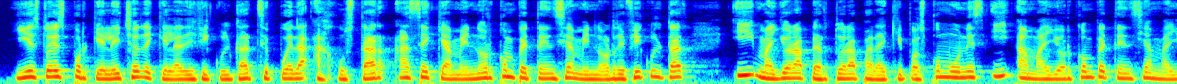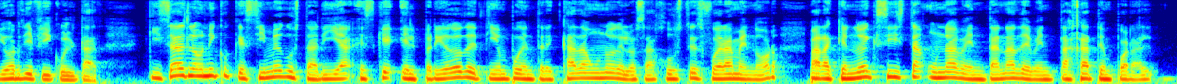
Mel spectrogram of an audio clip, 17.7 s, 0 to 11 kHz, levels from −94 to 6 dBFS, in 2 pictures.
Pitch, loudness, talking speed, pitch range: 150 Hz, -17 LUFS, 210 wpm, 140-180 Hz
